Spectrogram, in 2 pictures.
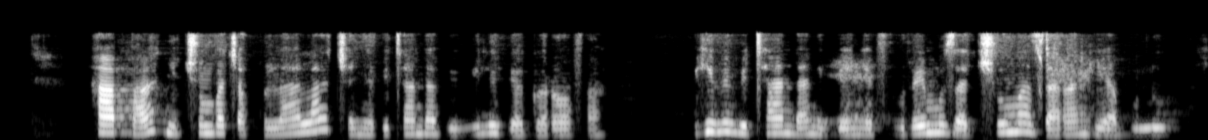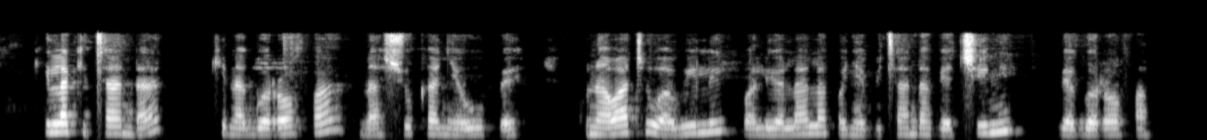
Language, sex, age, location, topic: Swahili, female, 25-35, Nairobi, education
